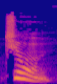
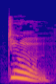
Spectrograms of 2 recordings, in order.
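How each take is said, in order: First: A y glide comes before the oo vowel. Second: The vowel after t is a plain oo.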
